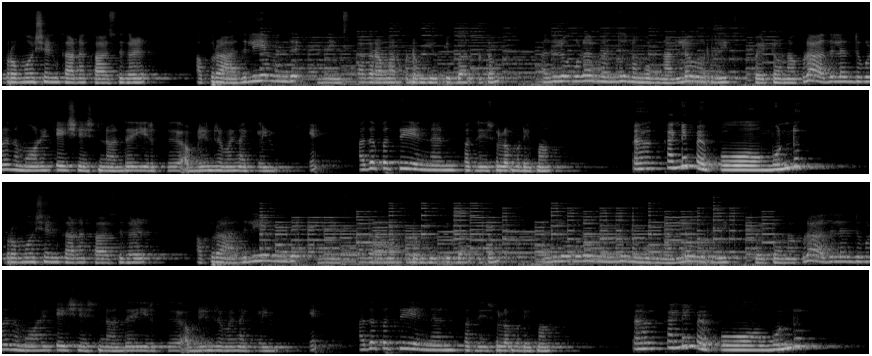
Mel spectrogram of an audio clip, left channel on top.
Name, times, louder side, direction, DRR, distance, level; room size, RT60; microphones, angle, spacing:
voice 1, 0.0-1.4 1.9-5.0 5.4-11.4 11.8-11.9 12.2-14.2, left 3 dB, 30° left, 9 dB, 0.5 m, -30 dB
sound 1, 2.6-7.7, right 4 dB, 70° right, 1.0 m, -38 dB
voice 2, 15.0-16.7, left 3 dB, 80° left, 10 dB, 0.7 m, -25 dB
11.5 x 5.3 x 3.6 m, 0.84 s
head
